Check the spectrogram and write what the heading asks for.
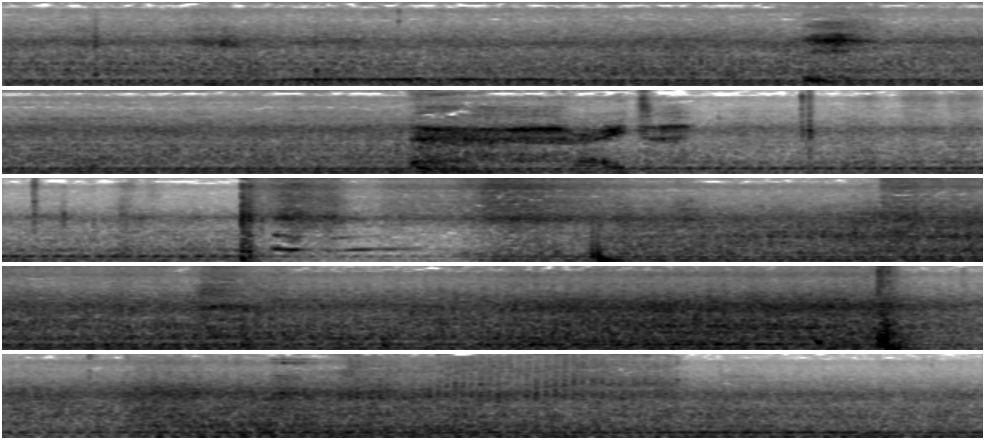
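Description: Semi-truck diesel engine running, heard from inside the cab while the rig is reversed into a parking spot. The engine is steady, grows louder for several seconds past the middle, and a sharp knock sounds near the end of that louder stretch. Scattered clicks and knocks occur throughout.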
